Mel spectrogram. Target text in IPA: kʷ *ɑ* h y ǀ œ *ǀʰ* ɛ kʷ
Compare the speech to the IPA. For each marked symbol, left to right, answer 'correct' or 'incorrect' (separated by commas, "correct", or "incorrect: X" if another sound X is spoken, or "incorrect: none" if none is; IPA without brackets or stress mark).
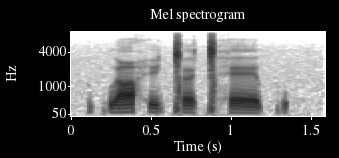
correct, correct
